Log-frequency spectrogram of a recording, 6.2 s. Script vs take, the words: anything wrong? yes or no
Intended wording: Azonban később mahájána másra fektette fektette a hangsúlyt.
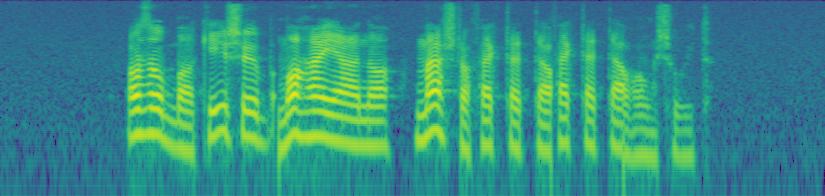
no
